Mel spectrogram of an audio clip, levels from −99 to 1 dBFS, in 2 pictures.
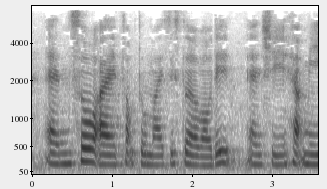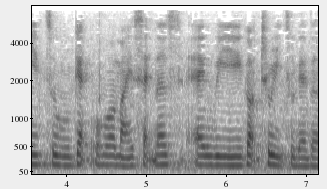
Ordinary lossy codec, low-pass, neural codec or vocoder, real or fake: MP3, 32 kbps; 7.2 kHz; codec, 16 kHz, 4 kbps, FunCodec, trained on LibriTTS, 50 frames a second; fake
